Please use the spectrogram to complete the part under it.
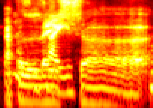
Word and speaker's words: Appalachia: And I wanted to tell you that I've seen a few posts lately with t-shirts and things talking about how to pronounce Appalachia. And it's like, it spells out and like puts the syllables on there, like Appalachia, so people can say it. And I was like, we were right about that one.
